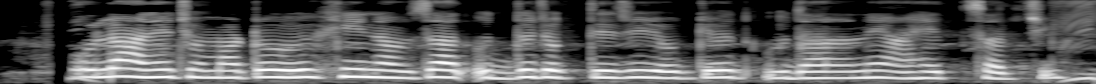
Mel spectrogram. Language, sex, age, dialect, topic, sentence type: Marathi, female, 18-24, Varhadi, banking, statement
